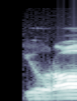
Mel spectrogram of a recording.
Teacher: مد متصل لگتی ہے، اس کو 5 الف کے برابر کھینچ کر پڑھتے ہیں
